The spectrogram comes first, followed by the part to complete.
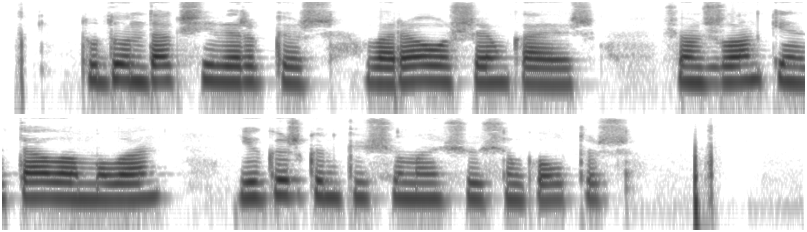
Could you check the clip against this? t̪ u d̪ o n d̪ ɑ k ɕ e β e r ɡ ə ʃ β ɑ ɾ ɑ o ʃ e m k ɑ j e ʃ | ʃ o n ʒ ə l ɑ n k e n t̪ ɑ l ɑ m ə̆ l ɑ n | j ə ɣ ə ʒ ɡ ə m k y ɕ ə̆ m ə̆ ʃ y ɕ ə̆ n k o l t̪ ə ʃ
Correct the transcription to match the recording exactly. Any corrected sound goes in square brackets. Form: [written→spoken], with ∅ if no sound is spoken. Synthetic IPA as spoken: t̪ u d̪ o n d̪ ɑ k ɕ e β e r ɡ ə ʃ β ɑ ɾ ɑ o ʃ e m k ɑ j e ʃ | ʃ o n ʒ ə l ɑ n k e n t̪ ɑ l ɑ m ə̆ l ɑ n | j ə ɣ ə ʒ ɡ ə [m→n] k y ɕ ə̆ m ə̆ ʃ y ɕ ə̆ n k o l t̪ ə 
